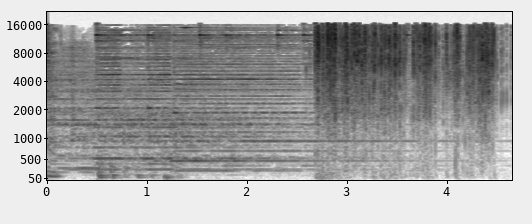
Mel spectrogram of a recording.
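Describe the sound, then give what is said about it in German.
A plastic bag is crinkled and crushed, a dense crackling rustle lasting about two seconds, following a brief stretch of sustained tonal sound. “So lang dauert es ungefähr, bis so eine Plastiktüte hier im Meer zersetzt wird.”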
